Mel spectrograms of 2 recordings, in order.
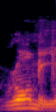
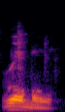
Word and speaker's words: Rommel: it when you said Rommie earlier on. That's Rommel.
